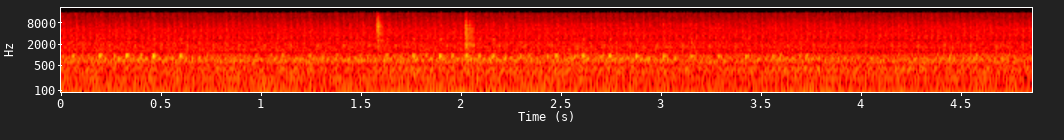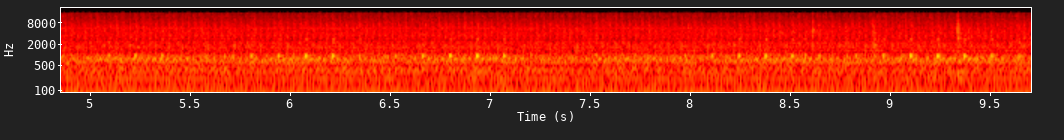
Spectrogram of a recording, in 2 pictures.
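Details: Lada Granta 126 engine just after full rebuild (bored block, new bearings, 82.5 pistons, new timing kit and valves), steady idle with a light rapid scraping tick; belt tensioner roller rubbing the crank pulley, gone after loosening the alternator belt.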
